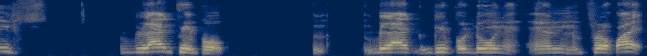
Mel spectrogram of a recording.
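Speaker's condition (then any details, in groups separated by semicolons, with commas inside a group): Cerebral palsy; mild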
